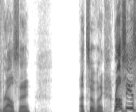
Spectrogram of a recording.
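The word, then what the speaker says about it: Rouxls: I can't believe I pronounced it Rousey this entire time and it's Rousece.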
